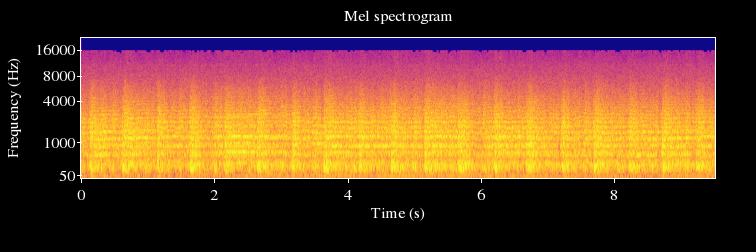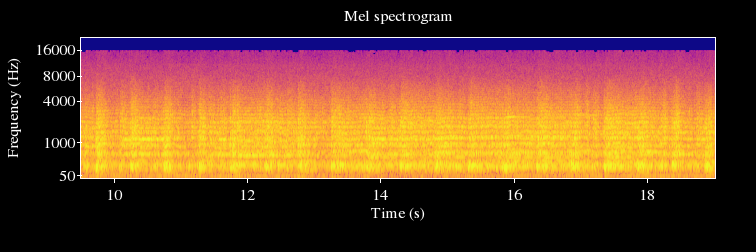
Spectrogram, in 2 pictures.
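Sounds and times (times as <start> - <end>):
marching drum beat: 0.0 - 19.0
wind instruments sustained notes: 0.0 - 19.0.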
